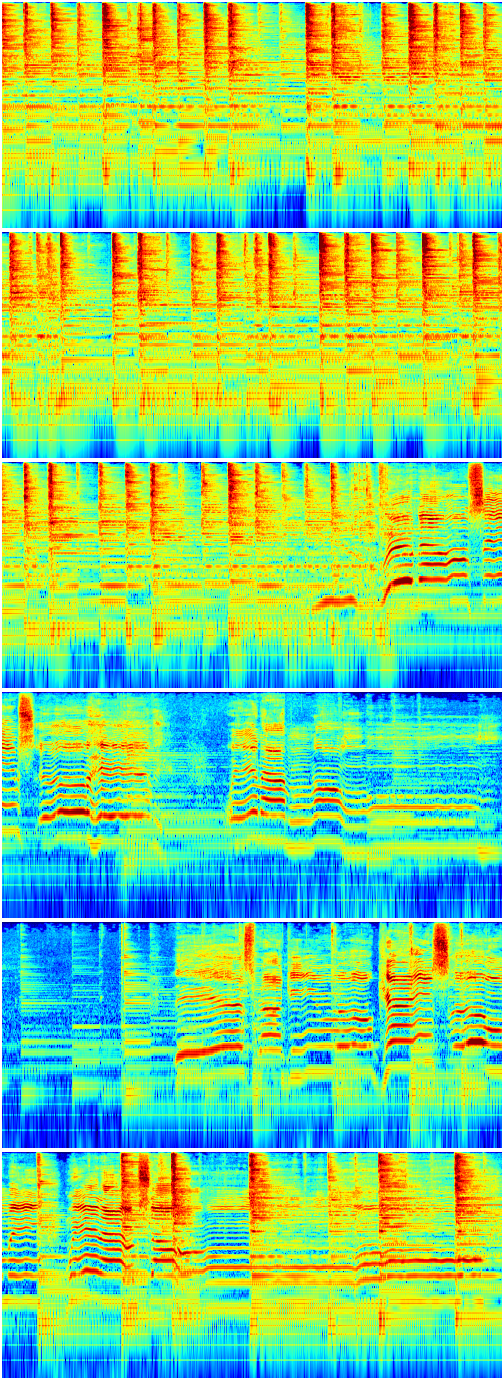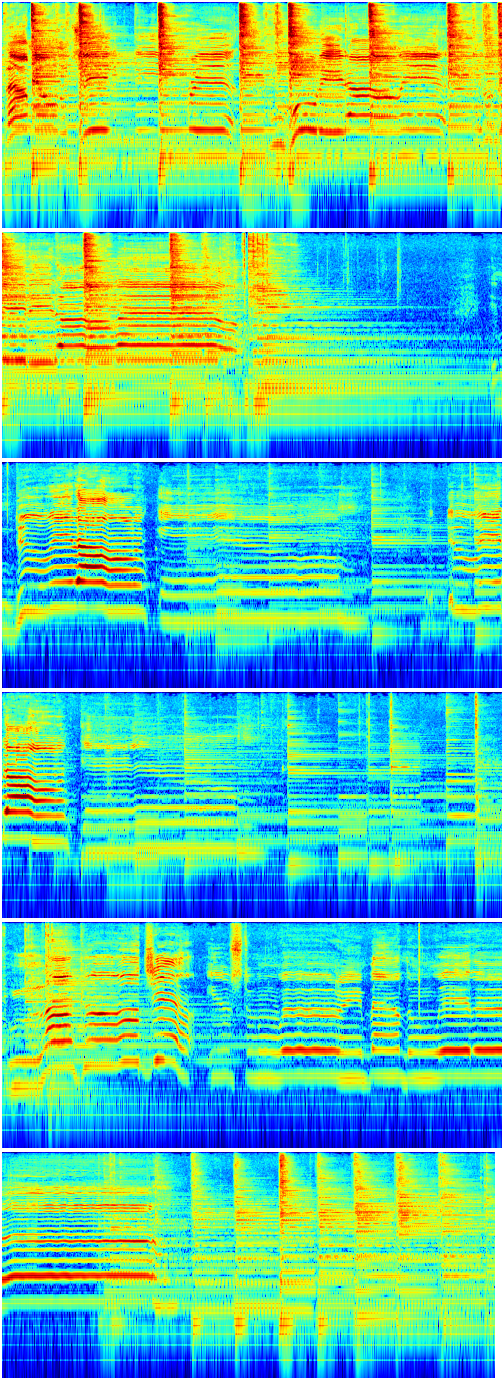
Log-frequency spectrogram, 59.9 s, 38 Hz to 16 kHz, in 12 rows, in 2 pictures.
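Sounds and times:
man singing: 0.0s - 20.2s, 21.7s - 38.0s, 39.8s - 47.8s, 50.0s - 57.4s
acoustic guitar strumming: 0.0s - 59.9s.

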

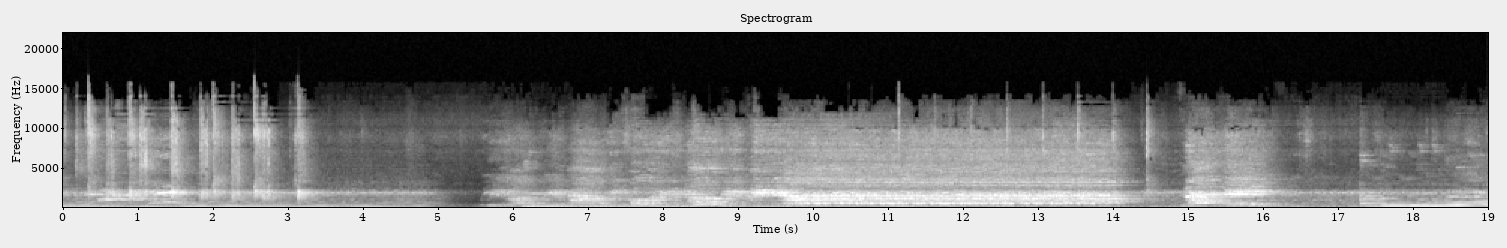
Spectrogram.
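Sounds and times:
gospel choir singing: 5.6s - 16.9s.

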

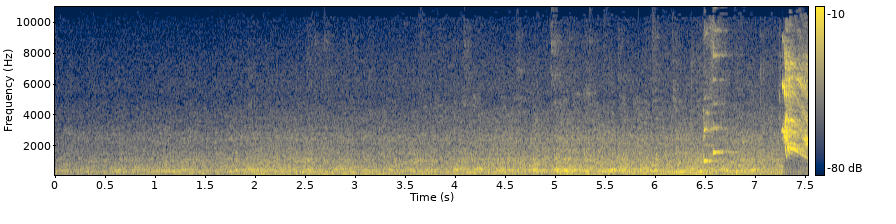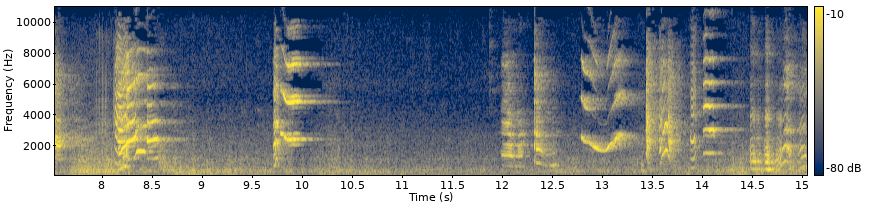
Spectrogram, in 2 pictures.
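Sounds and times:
parakeet chirps and whistles: 6.5s - 8.8s, 9.7s - 10.3s, 12.0s - 15.0s
parakeets squawking: 7.2s - 8.8s, 12.0s - 15.0s.

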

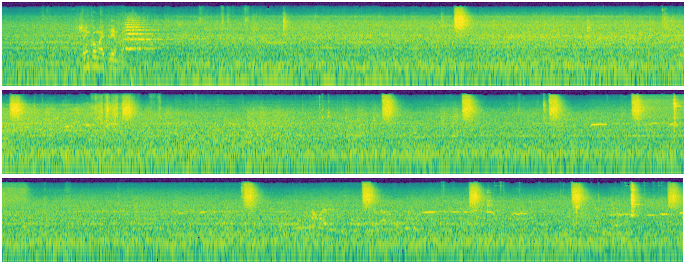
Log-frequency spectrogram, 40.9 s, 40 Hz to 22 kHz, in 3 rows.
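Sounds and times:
low hum of standing trains: 0.0s - 40.9s.

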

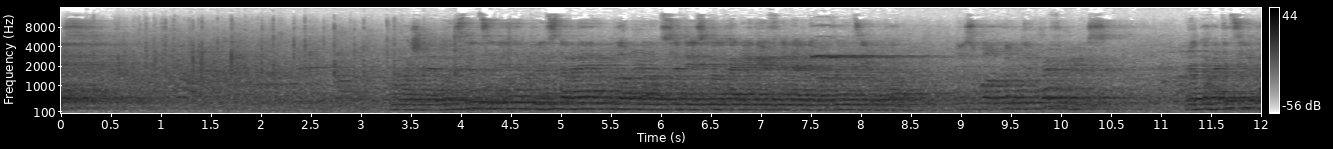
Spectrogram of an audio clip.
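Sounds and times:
crowd murmur in sports hall: 0.0s - 12.0s.

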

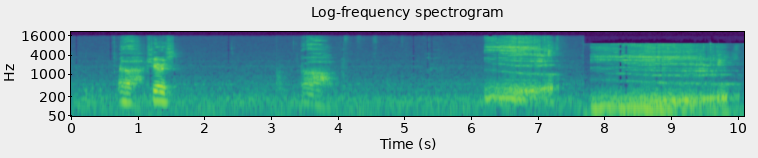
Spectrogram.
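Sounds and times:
man belching: 6.2s - 10.0s.

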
